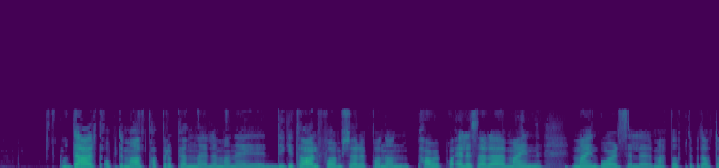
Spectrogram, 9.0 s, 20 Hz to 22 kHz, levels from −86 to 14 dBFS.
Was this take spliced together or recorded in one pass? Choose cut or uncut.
uncut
